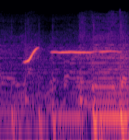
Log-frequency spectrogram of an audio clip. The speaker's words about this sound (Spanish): Pedazo silbido. ¿Quién habrá sido?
